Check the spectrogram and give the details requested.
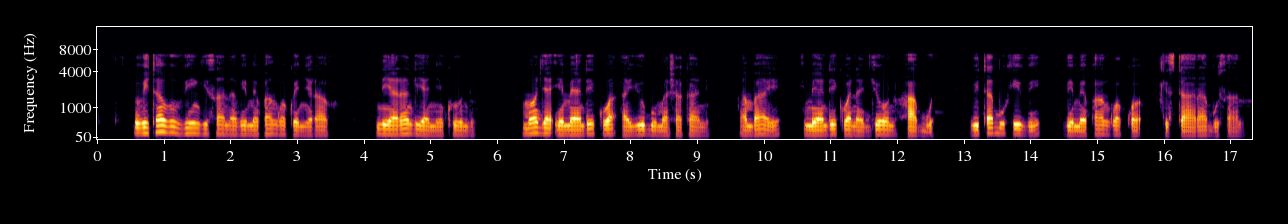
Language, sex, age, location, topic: Swahili, male, 25-35, Kisumu, education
